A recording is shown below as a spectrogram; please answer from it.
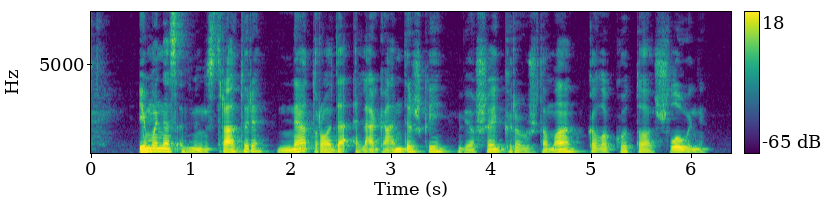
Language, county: Lithuanian, Kaunas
